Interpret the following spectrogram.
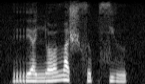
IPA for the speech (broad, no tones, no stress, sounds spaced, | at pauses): rʲ a ɲ o ðˤ ɛ ʃ s ɯ p sʲ ɯ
